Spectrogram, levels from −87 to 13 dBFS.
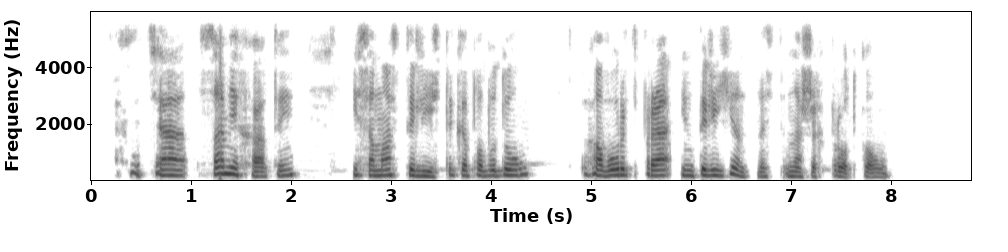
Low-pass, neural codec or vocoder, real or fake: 5.4 kHz; vocoder, 22.05 kHz, 80 mel bands, Vocos; fake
